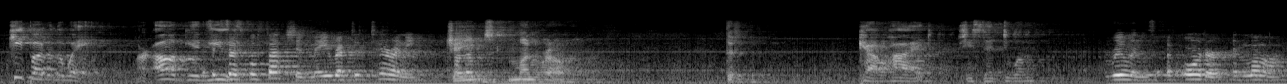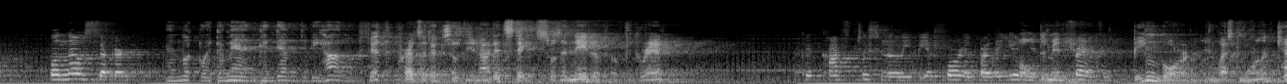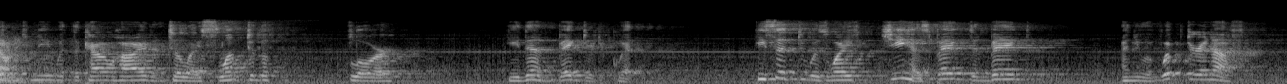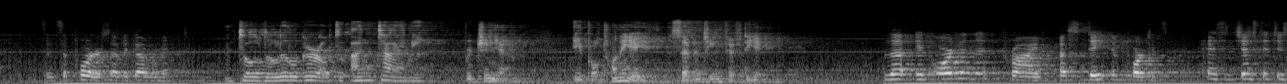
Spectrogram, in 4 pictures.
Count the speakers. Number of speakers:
3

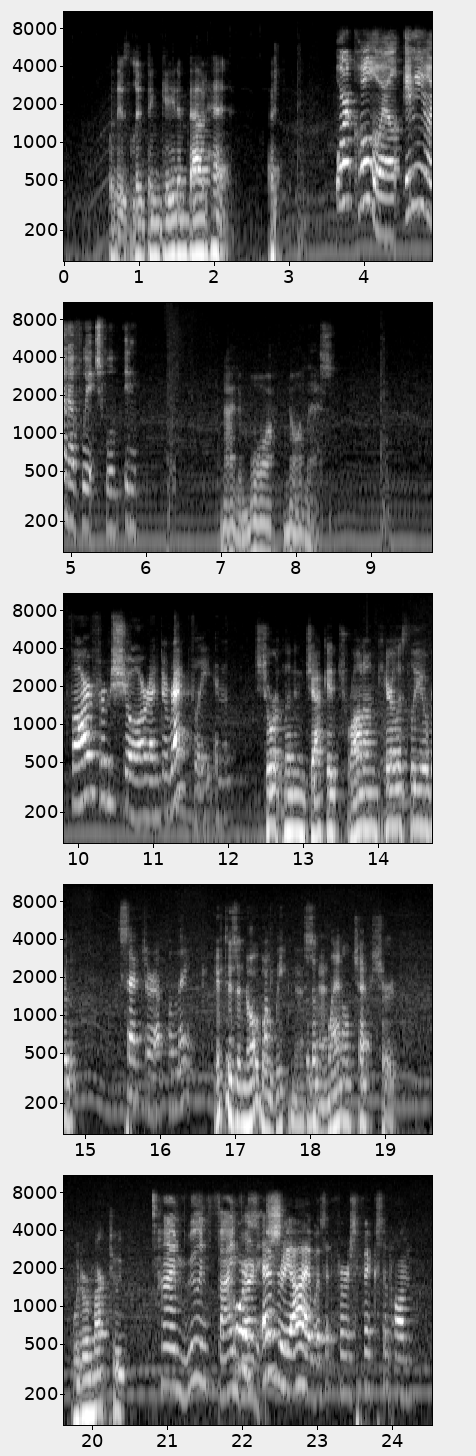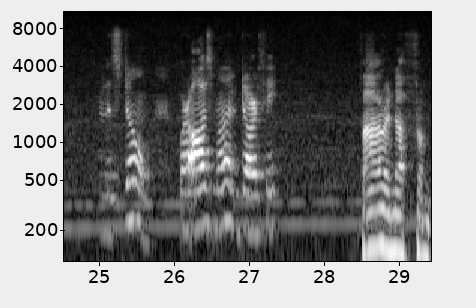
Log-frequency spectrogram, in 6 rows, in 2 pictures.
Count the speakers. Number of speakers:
4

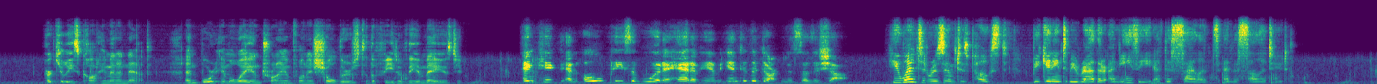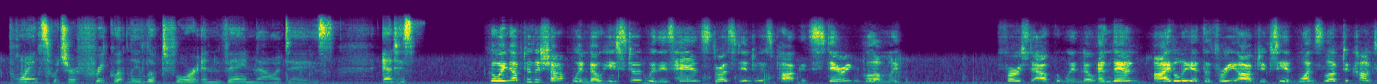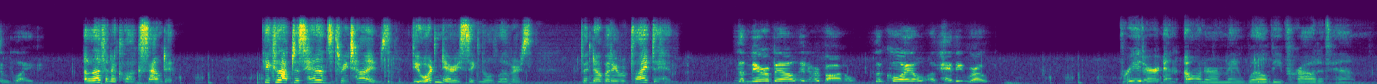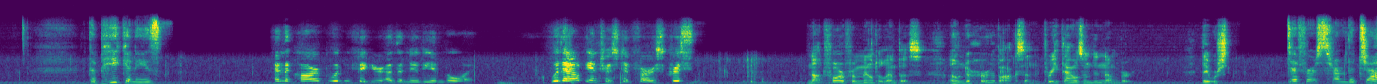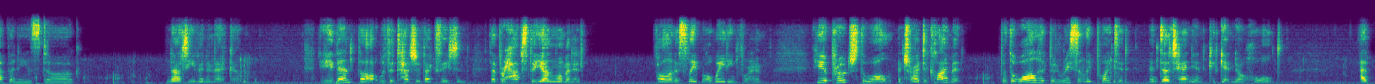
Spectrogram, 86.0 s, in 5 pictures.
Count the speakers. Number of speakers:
4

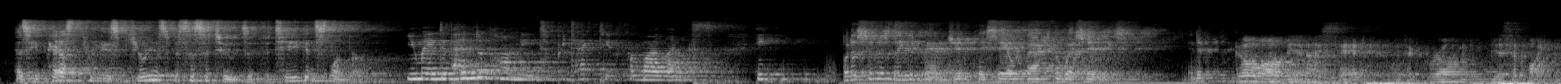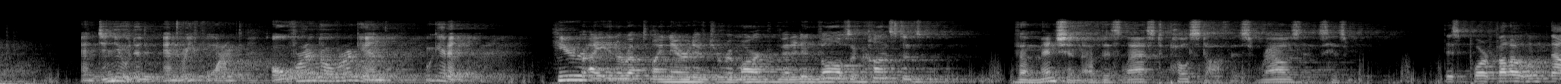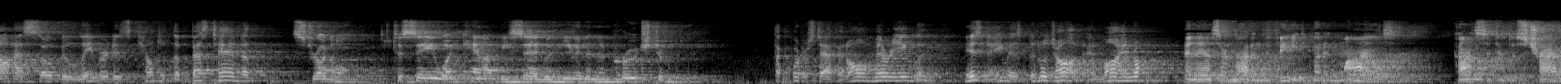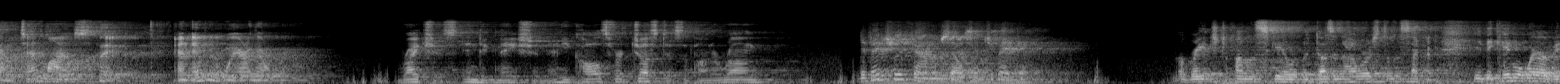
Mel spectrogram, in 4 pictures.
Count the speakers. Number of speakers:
8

